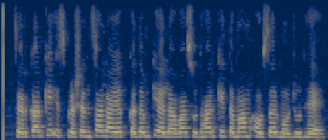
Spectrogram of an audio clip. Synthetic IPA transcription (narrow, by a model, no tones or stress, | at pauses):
sɐɾkaːɾkeɪspɾɐʃə̃nsalaːjəkːɐd̪əmkeɐlaːʋasʊd̪ʱaːɾket̪ɐmaːmɐʋsəɾmɔːd͡ʒuːd̪ɦɛ̃ː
